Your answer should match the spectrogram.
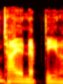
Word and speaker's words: tianeptine: are adding, a, uh, it's called a tianeptine. Ty- tianeptine. I say think. it again. tianeptine. – I it's, believe is how you say that.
